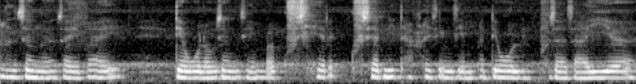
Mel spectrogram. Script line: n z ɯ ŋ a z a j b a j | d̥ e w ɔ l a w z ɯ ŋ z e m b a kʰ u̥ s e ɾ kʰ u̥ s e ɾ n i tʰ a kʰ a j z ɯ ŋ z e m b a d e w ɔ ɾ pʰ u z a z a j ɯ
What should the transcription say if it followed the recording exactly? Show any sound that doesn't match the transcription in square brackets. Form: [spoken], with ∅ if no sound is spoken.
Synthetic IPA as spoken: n z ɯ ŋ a z a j b a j | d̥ e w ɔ l a w z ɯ ŋ z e m b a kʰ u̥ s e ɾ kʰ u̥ s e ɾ n i tʰ a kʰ a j z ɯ ŋ z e m b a d e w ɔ [l] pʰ u z a z a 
